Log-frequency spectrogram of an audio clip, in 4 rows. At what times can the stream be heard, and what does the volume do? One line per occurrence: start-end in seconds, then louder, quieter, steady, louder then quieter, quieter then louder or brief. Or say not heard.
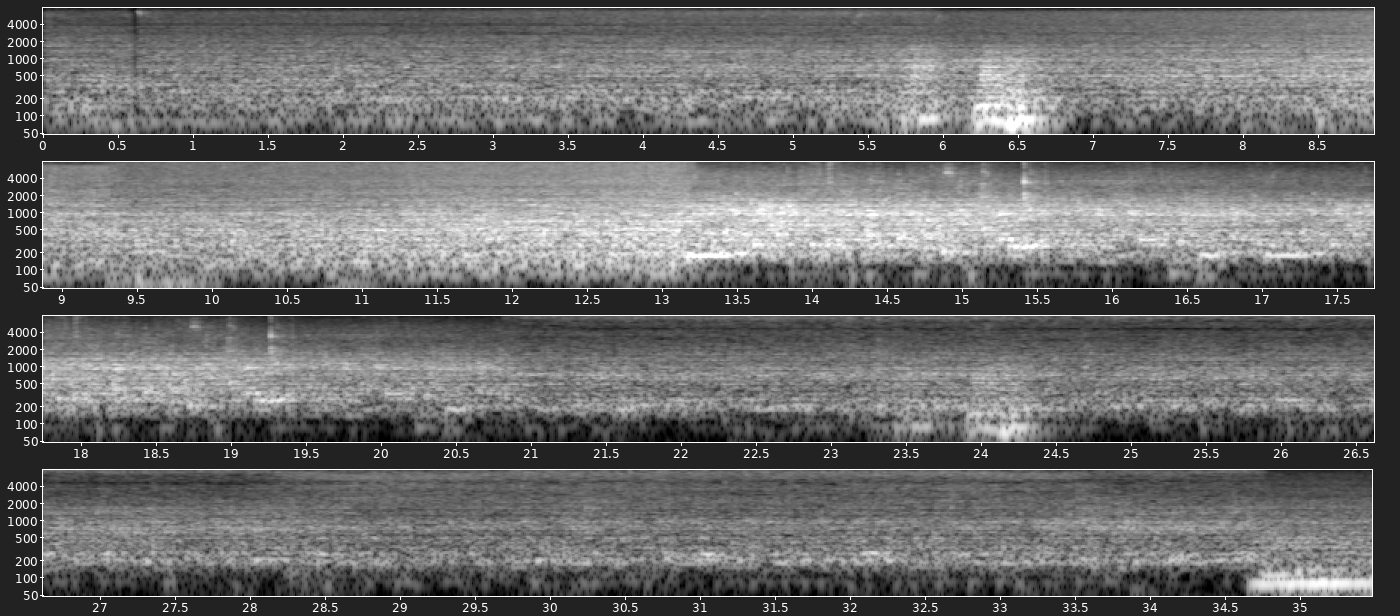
0.0-35.4 louder then quieter.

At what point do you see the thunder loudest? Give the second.
6 s.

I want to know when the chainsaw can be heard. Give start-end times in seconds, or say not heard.
not heard.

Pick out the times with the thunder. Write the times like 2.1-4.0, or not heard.
5.5-6.8, 23.3-24.4.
